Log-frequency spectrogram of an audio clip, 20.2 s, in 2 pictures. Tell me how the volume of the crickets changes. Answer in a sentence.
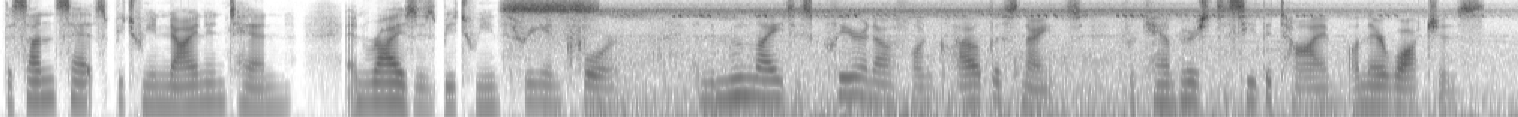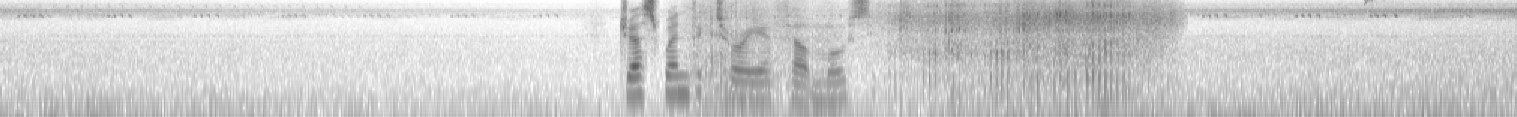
The loudness of the crickets goes down, then up.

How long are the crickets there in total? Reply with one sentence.
You can hear the crickets for 17 seconds altogether.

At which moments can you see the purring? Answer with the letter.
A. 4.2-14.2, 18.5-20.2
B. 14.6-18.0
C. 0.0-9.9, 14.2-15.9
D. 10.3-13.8
B.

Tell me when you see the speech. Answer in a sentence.
You can hear the speech from 0.0 to 9.9 s and from 14.2 to 15.9 s.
